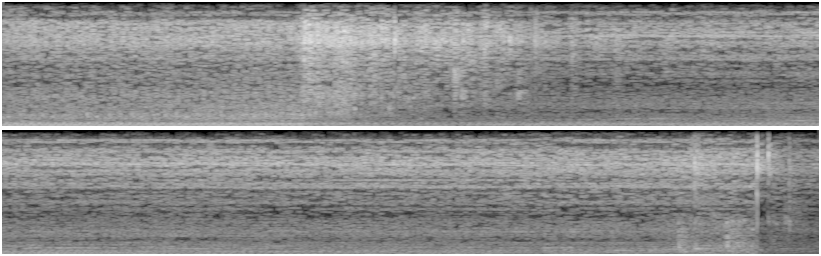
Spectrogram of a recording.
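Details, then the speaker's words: Toyota Kijang Super petrol engine with points-type distributor (delco platina) after water poured on it: uneven rough idle sagging and dying within seconds; stall, owner suspects poor spark plug caps still leaking. "Oke, jadi mati itu tadi teman-teman. Kemungkinan paling besar adalah cop-cop busi saya itu nggak bagus. Ini masih bocor, masih bocor,"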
